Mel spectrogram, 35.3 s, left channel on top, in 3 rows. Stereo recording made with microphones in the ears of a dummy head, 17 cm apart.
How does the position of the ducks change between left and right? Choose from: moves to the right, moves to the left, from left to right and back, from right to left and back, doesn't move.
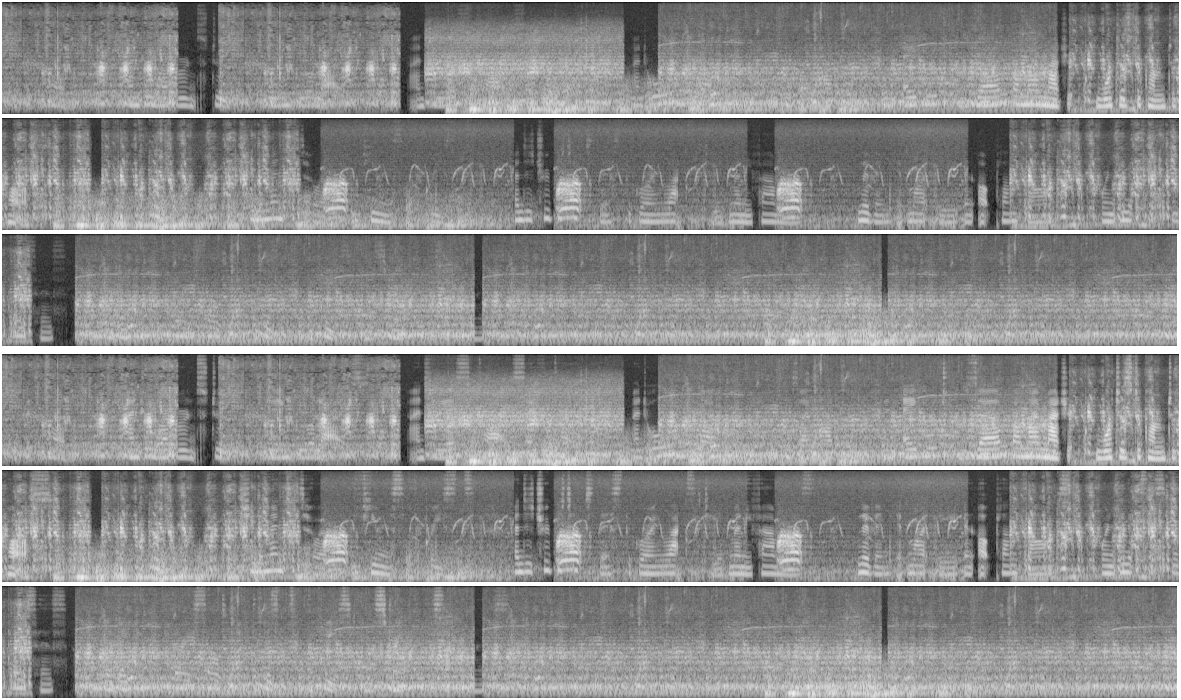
doesn't move.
